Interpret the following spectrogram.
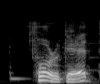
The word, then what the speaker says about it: forget: Forget, la mayor fuerza de voz está en la segunda sílaba, duplicamos la última consonante y sería así: forgetting, olvidando.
